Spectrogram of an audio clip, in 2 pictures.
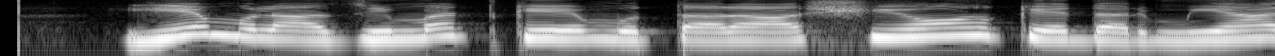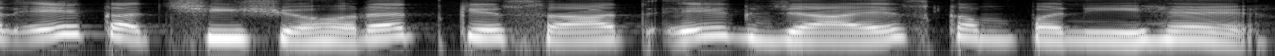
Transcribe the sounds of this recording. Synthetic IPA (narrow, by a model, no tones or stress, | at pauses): jemʊlaːzɪmət̪kemʊt̪əɾaːʃijõked̪ɐɾmɪjaːneːkɐtːʃʰiʃʊɦɾət̪kesaːt̪ʰeːkd͡ʒaːɪzkɐ̃mpəniɦɛː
